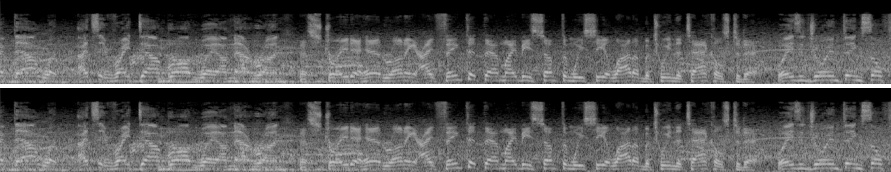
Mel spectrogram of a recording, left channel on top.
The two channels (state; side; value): identical; both; correlation 1.00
